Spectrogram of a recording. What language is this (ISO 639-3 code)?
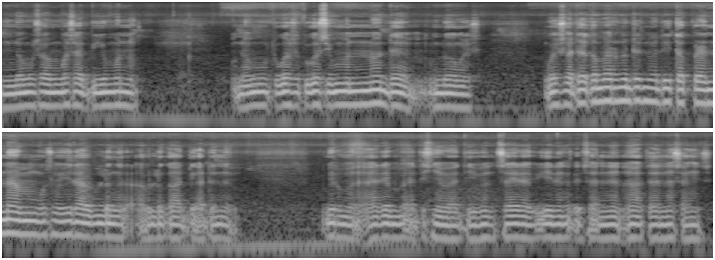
gcc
